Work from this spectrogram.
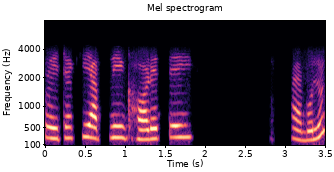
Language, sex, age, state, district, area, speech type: Bengali, female, 18-30, West Bengal, Kolkata, urban, conversation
